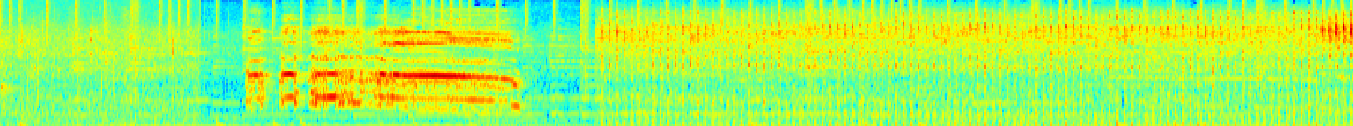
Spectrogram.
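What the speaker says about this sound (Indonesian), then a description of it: "banyak banget yang ternak ayam adu atau ayam sabung" A fighting rooster crows loudly nearby on a riverbank, followed by a steady rhythmic boat engine chugging that continues to the end.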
